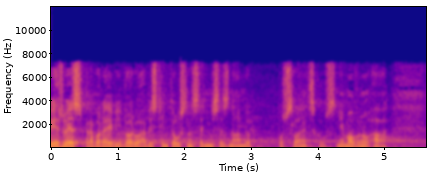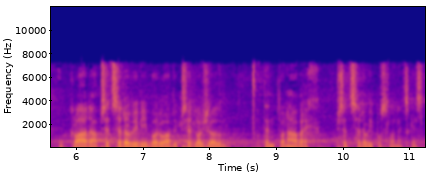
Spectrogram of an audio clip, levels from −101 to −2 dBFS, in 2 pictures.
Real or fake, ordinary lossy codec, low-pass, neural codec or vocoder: real; AAC, 32 kbps; 7.2 kHz; none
